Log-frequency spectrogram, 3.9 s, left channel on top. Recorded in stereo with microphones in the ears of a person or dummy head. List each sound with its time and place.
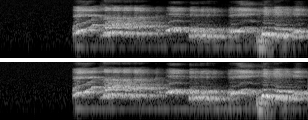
0.9 s laughter: 55° right (ahead or behind), 1.4 m; by 3.8 s 15° right (ahead or behind), 0.7 m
